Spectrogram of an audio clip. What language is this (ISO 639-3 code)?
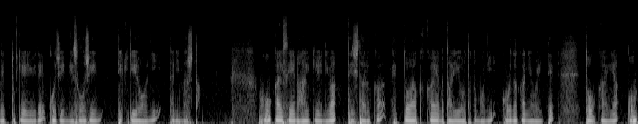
jpn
